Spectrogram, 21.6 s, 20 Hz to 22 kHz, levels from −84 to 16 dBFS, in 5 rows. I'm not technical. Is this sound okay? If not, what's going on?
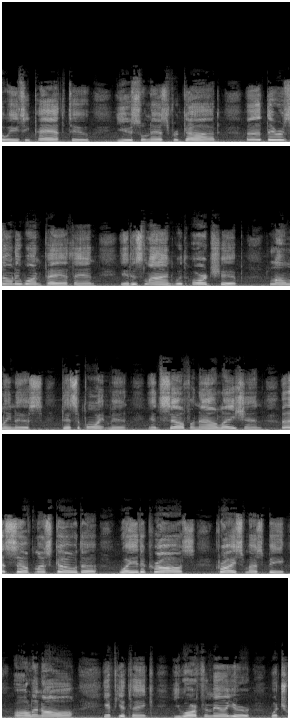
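Yes, nothing in the recording points to a technical problem; it sounds the way it was meant to.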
